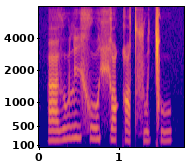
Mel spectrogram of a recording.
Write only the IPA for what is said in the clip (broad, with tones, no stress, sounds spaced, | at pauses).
a˧ ð u˦ l i˦ x o˦ ç o˦ q ʌ˦˨ tˤ sʷ i˦ ǀ u˦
